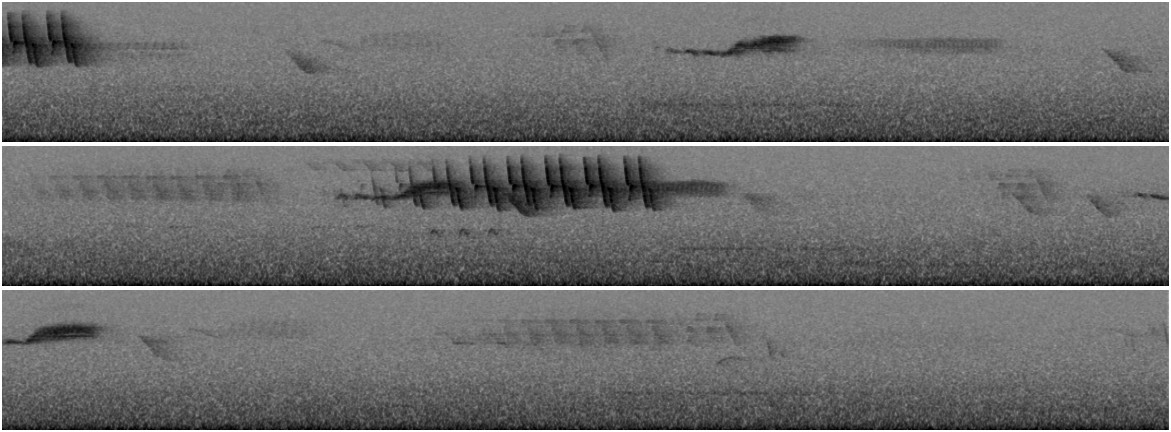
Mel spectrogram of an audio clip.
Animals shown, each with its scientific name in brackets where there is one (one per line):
Ovenbird (Seiurus aurocapilla)
Veery (Catharus fuscescens)
Black-throated Blue Warbler (Setophaga caerulescens)
Chestnut-sided Warbler (Setophaga pensylvanica)
Pine Warbler (Setophaga pinus)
